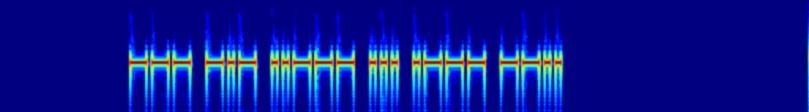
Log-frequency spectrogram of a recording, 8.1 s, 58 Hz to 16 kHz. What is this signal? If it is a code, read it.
Morse code, heard as a keyed tone, about 22 wpm, 700 Hz. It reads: OK2SJZ
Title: DXCC-100 Call Signs - 6 Characters - 22wpm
